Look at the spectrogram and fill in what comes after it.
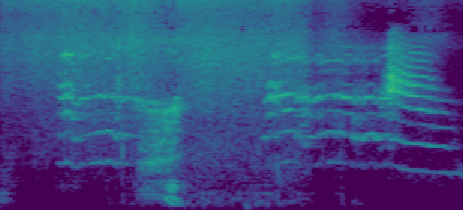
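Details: Domestic cats, excited over cat food, meowing indoors: two drawn-out, tonal meows with rich harmonics, the second rising then slowly falling over about a second and a half, with a brief noisy thump between them.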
